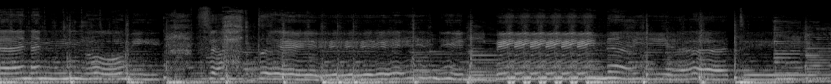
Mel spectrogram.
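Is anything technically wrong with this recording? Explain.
Yes. The audio has repeated frames at three points. A block of about 0.16 s, which fits a run of six compressed frames, plays more than once. From 0.30 to 0.46 s it plays twice. From 3.36 to 3.67 s it plays three times. From 5.14 to 5.92 s it plays six times. The decoder was handed the same frames again, so the same sliver of sound loops as a stutter. Each repeat adds time, up to about 0.78 s at the last point.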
